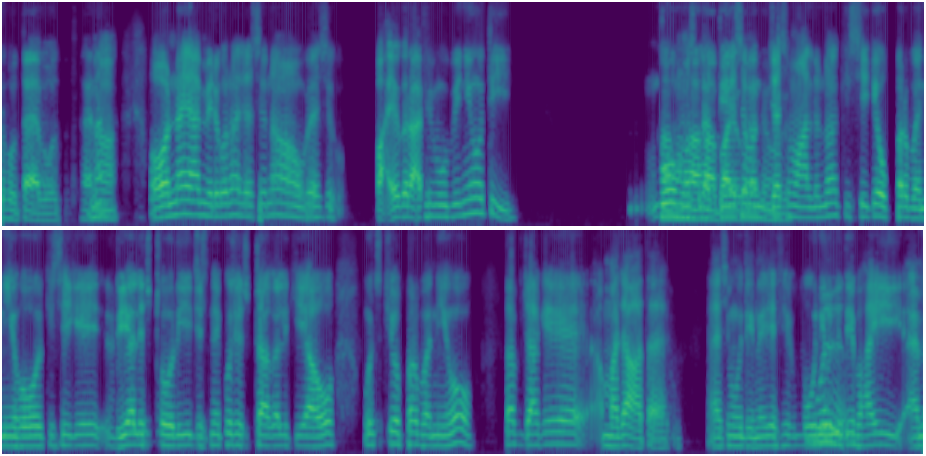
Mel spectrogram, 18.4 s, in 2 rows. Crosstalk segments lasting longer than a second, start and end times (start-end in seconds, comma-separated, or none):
6.6-7.9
